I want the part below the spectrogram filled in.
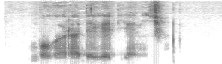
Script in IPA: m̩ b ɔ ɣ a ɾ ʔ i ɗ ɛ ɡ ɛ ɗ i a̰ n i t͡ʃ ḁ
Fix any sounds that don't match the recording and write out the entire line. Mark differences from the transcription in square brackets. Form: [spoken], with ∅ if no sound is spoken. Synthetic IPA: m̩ b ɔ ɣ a ɾ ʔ [a] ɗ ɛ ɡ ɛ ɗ i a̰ n i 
